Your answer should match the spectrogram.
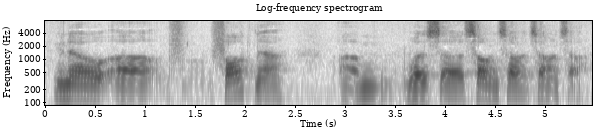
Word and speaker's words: Faulkner: Which he pronounces Faulkner. I called it Falconer, being, right.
